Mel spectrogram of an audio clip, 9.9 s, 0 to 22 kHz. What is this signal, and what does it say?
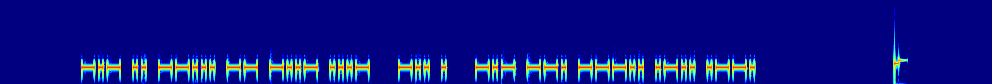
Morse code, heard as a keyed tone, about 27 wpm, 700 Hz. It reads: KI7MXV DE KG8LP
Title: USA Callsign DE Callsign 28wpm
